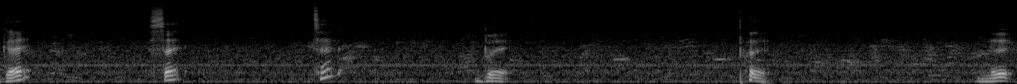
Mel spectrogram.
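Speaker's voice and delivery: normal talking voice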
